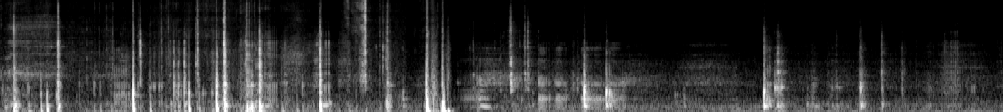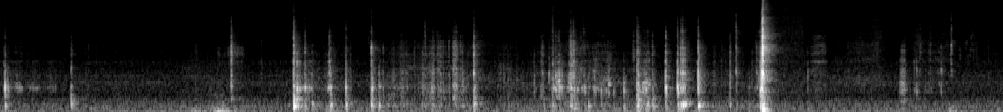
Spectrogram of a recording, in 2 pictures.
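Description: Plastic clicks, knocks and scrapes as a cordless vacuum's parts are worked off and back on, with two loud knocks about four seconds in. The vacuum motor is not running.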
